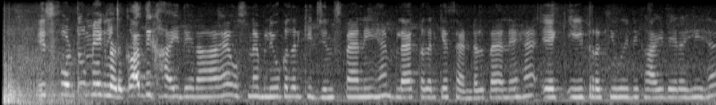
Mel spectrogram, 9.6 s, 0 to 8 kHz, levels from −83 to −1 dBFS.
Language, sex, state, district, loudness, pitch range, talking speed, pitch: Hindi, female, Haryana, Jhajjar, -22 LUFS, 235-265 Hz, 190 wpm, 245 Hz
